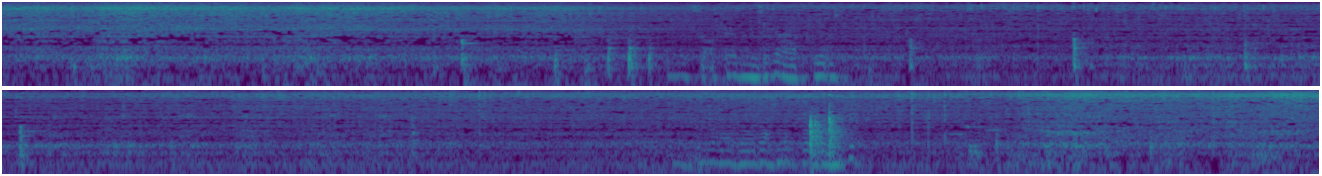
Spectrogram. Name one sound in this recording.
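A wooden spoon scrapes and stirs in a pot.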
